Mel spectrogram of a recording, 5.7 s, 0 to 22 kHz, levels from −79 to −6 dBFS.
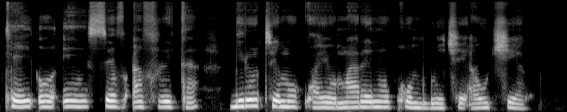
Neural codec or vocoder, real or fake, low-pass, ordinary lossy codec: codec, 44.1 kHz, 2.6 kbps, SNAC; fake; none; none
